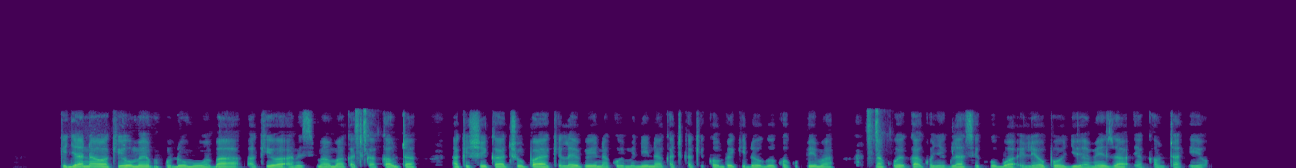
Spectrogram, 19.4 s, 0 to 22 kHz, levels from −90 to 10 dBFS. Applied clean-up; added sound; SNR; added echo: classical method log-MMSE.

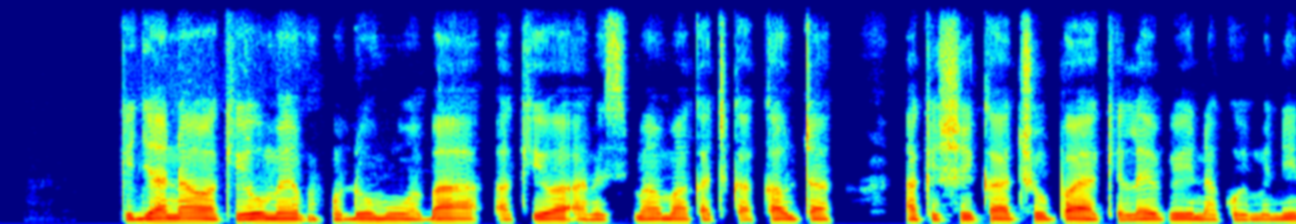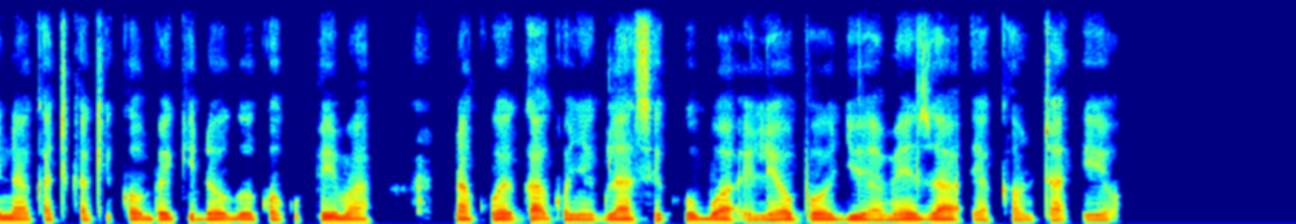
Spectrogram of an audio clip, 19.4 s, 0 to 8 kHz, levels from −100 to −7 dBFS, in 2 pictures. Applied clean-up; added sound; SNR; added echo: none; none; none; none.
